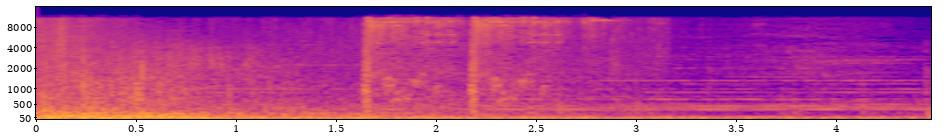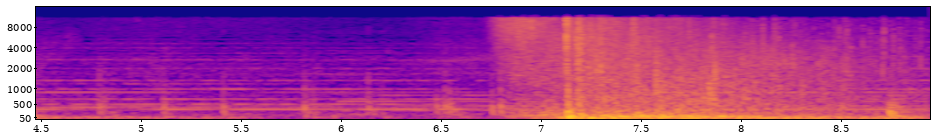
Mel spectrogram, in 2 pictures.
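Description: A booming Confringo blasting spell goes off in a Harry Potter video game at Hogwarts: a loud broadband explosion rumbles, fades into a quieter magical shimmer, then a second heavy blast erupts near the end.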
